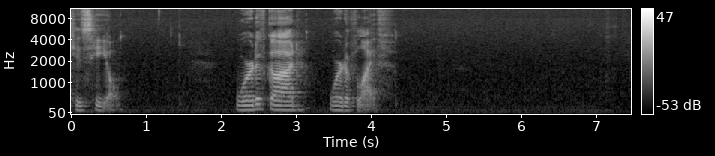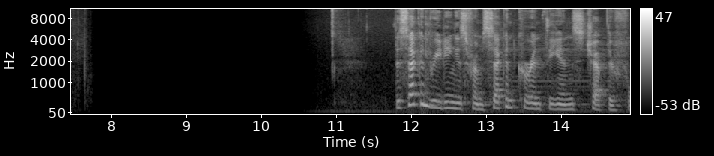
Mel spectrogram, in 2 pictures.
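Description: An elderly woman speaks calmly and close up, as if into a microphone.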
